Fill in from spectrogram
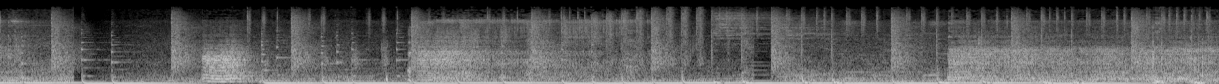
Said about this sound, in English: Here's the audio of the guy farting. This is the video. Here we go.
